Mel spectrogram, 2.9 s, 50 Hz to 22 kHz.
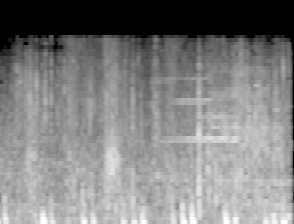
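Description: Horse in the Red Dead Redemption 2 video game, with rapid rhythmic hoof clip-clops and a whinnying neigh partway through, fairly close and steady throughout.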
